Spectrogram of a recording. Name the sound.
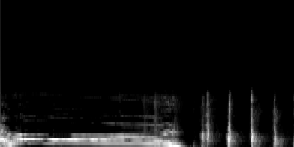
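wolf howl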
